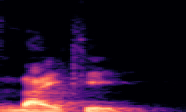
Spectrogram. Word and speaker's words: Nike: Vielleicht liegt es ein bisschen an Nike, aber die richtige Aussprache für die Firma ist Nike.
